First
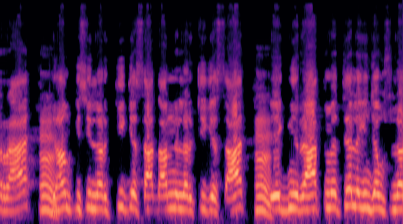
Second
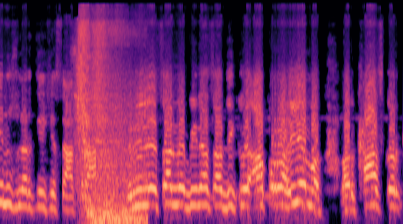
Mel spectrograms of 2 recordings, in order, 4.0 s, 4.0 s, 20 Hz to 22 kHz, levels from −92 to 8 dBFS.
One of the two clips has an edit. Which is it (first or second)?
second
